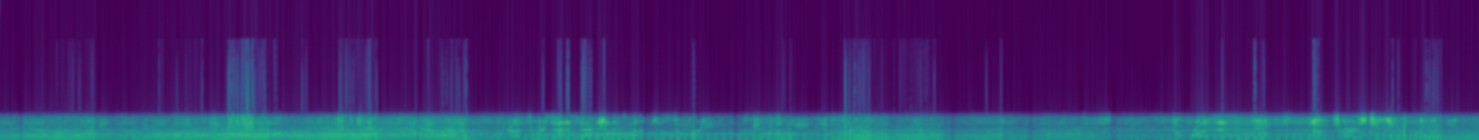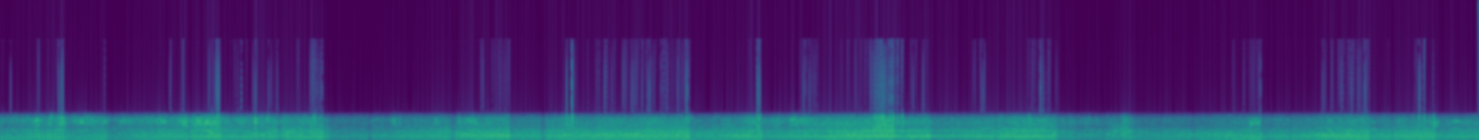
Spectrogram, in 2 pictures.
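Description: An engine roars and revs as a small off-road vehicle drives over rough ground.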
